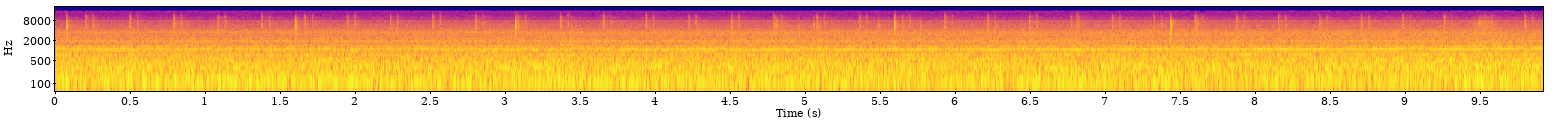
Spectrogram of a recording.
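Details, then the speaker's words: Vevor 5 kW diesel parking heater on dual Ryobi 18V One+ batteries, turned up from level one toward six: steady fan rush under quick even fuel pump ticking, pump speeding up and louder; battery voltage drops to 11 V; normal running at high heat. "so it goes up to S all the way up to six on two three you can hear it getting louder fuel pump increases in"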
